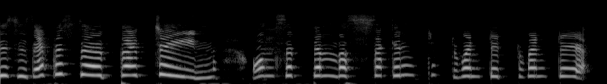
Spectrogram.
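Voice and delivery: weird, put-on semi-old man German-ish accent. Opening the episode in a weird semi-old man Germanish accent. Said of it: "my weird semi-old man Germanish".

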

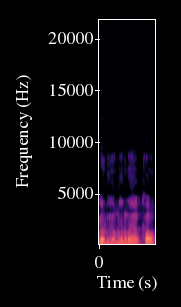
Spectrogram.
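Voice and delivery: put-on gibberish mumble. Retelling how someone tried ordering a Coke in fake Spanish: imitating fast mumbling. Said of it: "like mumbling, like, super fast".

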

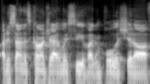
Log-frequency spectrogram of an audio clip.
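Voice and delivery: ordinary talk

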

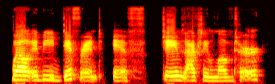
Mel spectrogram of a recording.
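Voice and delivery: ordinary delivery

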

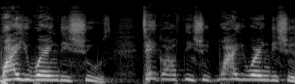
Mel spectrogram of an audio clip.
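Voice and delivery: very high, scolding, nagging yell. Retelling how his mom yelled at his dad about his shoes: imitating mom yelling. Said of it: "She was just yelling at him".

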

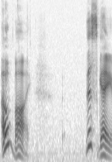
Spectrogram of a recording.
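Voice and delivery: high, swooping, prim, overly courteous robot voice. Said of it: "C three P O ... 'Cause he's gonna be so polite".

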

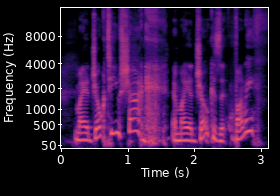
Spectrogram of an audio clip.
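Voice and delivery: high, swooping, confrontational wiseguy gangster-style voice. Acting out a movie character confronting the shark: Joe Pesci impression. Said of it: "I'm doing Joe Pesci".

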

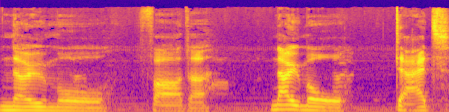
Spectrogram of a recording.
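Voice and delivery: slow, put-on London Cockney accent. Narrating a game, the adult stands up to the father; Cockney accent. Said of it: "in your Cockney accent".

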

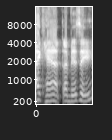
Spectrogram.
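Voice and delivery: sarcastic fake cheer. Retelling how a guy turned down helping with ornaments, mock sarcastically happy. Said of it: "sarcastically happy about it".

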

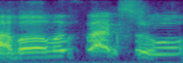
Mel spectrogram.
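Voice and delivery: dazed, stunned, very high-pitched delivery. Retelling a film scene where a character is outed: imitating someone stunned. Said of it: "she's just gonna sit there stunned".

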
